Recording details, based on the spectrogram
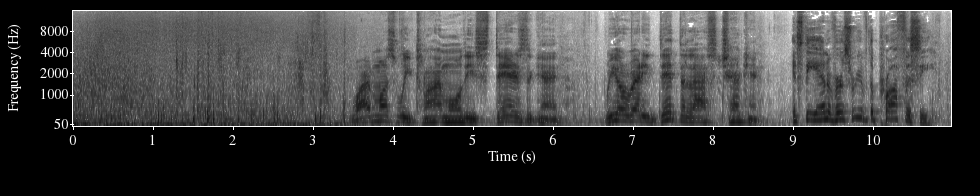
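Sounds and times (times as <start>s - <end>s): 
sea waves washing heard from a stone tower by the sea: 0.0s - 3.6s
gusty wind by the sea: 0.0s - 9.6s
speech: 3.5s - 10.9s.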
